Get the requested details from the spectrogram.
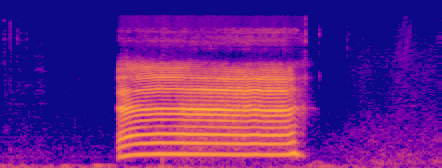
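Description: A young woman lets out a long drawn-out exclamation into a headset microphone.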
